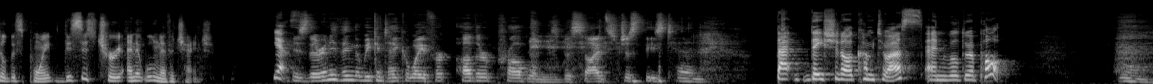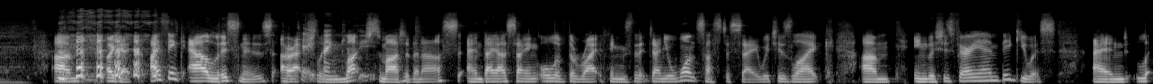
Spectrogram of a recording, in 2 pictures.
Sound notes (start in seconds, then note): 11.2 sighs; 12.0 laughs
